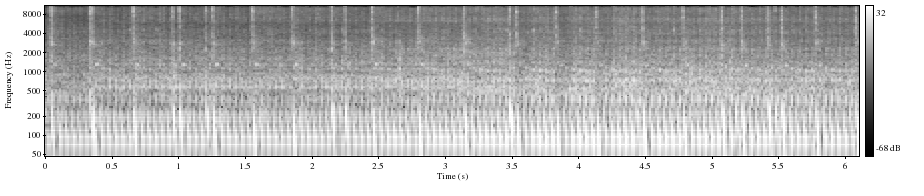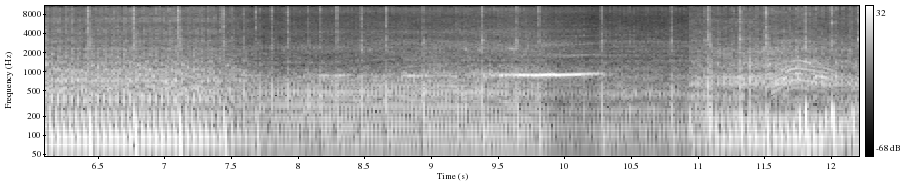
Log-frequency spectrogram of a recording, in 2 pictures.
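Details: 1922 Neracar motorcycle, 200cc single-cylinder, running after kick-start: fires in a steady, even beat of about three per second, no misses or knocks; normal running.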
